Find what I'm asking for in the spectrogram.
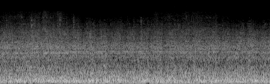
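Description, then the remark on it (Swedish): A train, with the Crown Princess at the controls at around 62, rolls steadily along the rails, a dense continuous rumble with faint rhythmic clatter and a thin high whine, holding an even loudness throughout with no voices. “Kan du se att du får ström på motorerna här?”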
